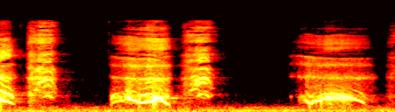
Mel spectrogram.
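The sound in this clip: A voice imitates desperate gasping for breath, like someone hanging by nailed hands and pushing up against the nails to breathe. A few strained, breathy gasps come in separate bursts with short silences between them.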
